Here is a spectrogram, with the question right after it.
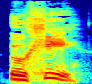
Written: ouci

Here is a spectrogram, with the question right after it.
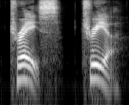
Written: treis

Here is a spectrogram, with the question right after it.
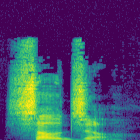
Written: swzw

